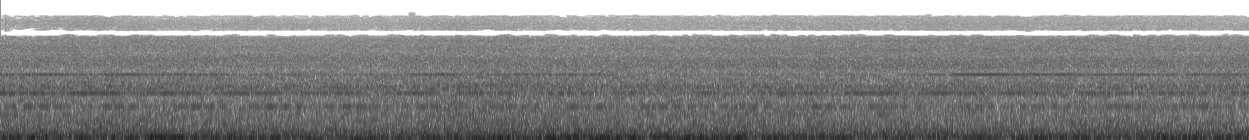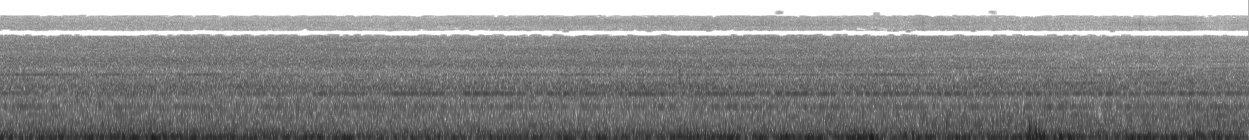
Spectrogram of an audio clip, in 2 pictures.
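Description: Distant train approaching down the line: a steady low rumble with faint steady high tones over it.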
